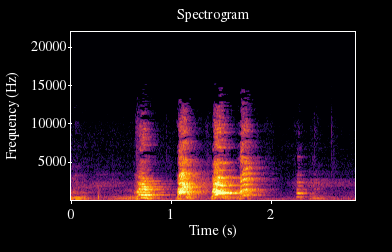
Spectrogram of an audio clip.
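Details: Coda, a puppy playing with the cat Grizzly, gives a short burst of three or four loud, hoarse barks close together, followed by a small soft yip after a brief pause.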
